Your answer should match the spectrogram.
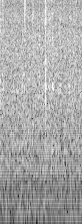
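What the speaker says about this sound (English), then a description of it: "Hope you can hear the rain coming down in this van again." Steady rain drumming on the roof of a van, a continuous soft hiss with a couple of faint sharper drops, heard alone from inside.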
